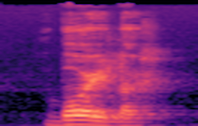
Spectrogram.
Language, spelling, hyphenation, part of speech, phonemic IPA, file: Dutch, boiler, boi‧ler, noun, /ˈbɔi̯.lər/, Nl-boiler.ogg
- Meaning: water heater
